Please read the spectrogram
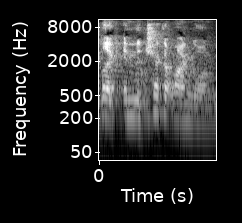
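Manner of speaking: usual speaking voice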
